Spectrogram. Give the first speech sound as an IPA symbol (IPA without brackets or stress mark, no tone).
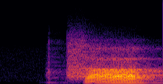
t͡s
